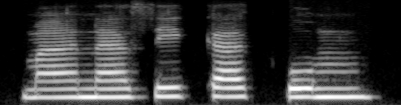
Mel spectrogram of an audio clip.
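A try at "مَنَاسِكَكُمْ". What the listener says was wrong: Baik, semuanya pendek ya. Manasikakum. Jangan ada yang dipanjangkan.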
